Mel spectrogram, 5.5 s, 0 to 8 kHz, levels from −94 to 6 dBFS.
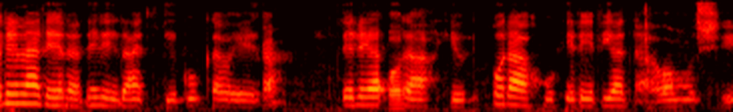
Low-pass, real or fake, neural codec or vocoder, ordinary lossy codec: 7.2 kHz; fake; codec, 16 kHz in and 24 kHz out, 1.1 kbps, FireRedTTS-2 codec; none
